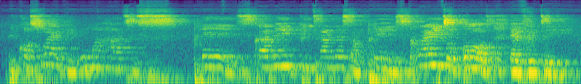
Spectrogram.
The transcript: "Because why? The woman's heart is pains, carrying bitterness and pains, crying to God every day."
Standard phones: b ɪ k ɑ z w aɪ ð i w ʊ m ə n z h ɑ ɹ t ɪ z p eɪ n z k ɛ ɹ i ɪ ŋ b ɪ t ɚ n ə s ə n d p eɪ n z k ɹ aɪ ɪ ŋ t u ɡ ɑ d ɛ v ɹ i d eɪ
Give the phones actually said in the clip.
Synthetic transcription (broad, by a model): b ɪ k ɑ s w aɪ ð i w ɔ m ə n h ɑ t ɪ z p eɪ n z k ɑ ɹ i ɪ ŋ b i t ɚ n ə s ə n p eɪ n s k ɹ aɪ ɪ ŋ t u ɡ ɑ d ɛ v ɹ i d eɪ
